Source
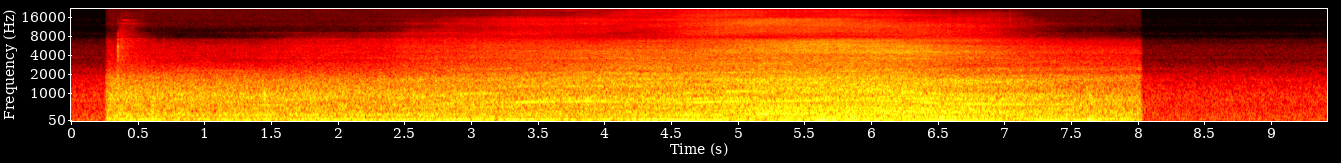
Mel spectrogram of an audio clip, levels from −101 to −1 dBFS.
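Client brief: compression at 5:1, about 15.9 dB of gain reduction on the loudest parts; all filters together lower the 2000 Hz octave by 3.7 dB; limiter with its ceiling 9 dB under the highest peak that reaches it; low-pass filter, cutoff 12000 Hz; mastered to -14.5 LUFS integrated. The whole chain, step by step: LPF 12000 Hz; bell 2000 Hz -5 dB; compressor 5:1, threshold -34 dBFS; gain +26.5 dB; limiter -5 dBFS

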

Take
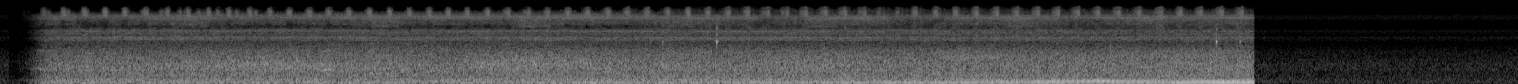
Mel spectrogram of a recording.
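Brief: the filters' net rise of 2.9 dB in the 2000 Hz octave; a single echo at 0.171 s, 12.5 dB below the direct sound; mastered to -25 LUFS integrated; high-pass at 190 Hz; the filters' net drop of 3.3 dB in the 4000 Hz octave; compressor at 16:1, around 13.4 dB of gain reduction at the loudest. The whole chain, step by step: HPF 190 Hz; bell 2000 Hz +5 dB; bell 4000 Hz -6 dB; compressor 16:1, threshold -35 dBFS; echo 0.171 s -12.5 dB; gain +12.5 dB

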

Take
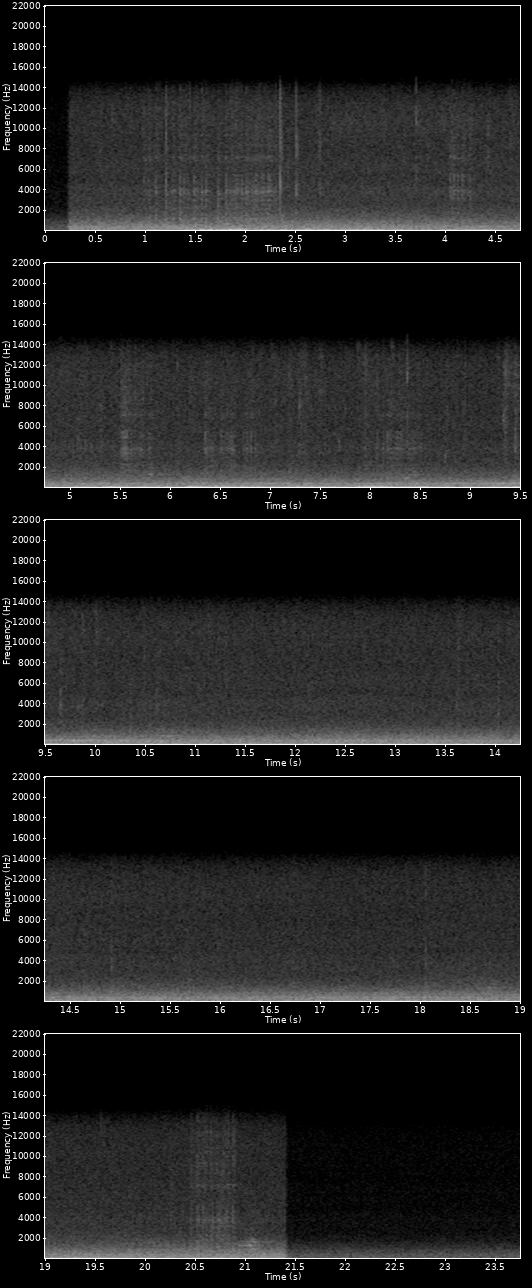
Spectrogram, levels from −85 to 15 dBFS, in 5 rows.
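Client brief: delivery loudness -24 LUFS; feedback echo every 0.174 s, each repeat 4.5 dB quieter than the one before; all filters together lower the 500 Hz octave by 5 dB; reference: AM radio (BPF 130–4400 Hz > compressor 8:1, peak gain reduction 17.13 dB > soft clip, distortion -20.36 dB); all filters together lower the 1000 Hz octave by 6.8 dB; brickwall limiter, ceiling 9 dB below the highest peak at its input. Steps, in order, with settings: bell 500 Hz -5.5 dB; bell 1000 Hz -7 dB; limiter -13.5 dBFS; BPF 130–4400 Hz; feedback echo 0.174 s, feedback 60%, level -4.5 dB; compressor 8:1, threshold -43 dBFS; soft clip -38 dBFS; gain +24 dB

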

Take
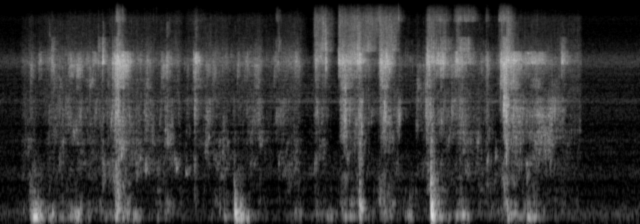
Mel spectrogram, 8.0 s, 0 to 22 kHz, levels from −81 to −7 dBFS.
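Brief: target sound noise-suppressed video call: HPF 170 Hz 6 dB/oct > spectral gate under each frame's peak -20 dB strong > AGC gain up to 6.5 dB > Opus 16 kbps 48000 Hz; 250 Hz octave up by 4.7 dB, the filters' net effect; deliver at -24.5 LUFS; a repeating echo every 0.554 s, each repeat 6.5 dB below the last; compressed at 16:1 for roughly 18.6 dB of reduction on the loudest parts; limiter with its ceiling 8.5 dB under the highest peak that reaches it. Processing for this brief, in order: bell 250 Hz +8 dB; compressor 16:1, threshold -31 dBFS; limiter -25 dBFS; HPF 170 Hz 6 dB/oct; feedback echo 0.554 s, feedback 47%, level -6.5 dB; spectral gate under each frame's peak -20 dB strong; AGC gain up to 6.5 dB; gain +11.5 dB; Opus 16 kbps 48000 Hz

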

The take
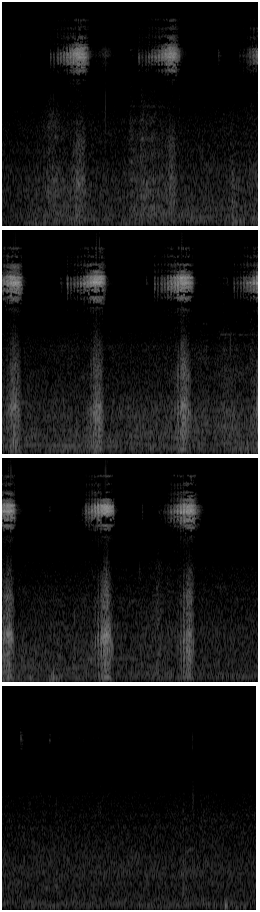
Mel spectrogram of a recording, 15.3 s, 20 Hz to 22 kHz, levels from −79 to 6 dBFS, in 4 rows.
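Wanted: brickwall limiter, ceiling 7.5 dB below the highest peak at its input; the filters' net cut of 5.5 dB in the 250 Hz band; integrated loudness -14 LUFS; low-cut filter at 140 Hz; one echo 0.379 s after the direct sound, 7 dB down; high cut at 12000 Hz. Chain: HPF 140 Hz; LPF 12000 Hz; bell 250 Hz -7 dB; limiter -21 dBFS; echo 0.379 s -7 dB; gain +18.5 dB

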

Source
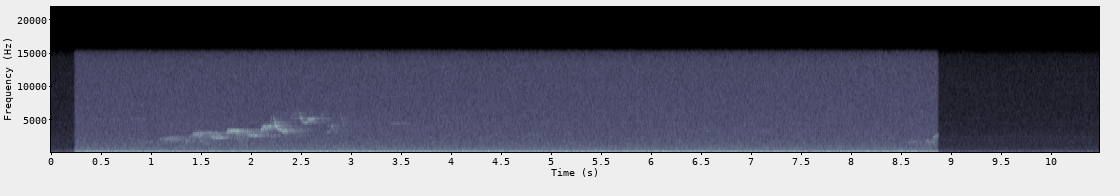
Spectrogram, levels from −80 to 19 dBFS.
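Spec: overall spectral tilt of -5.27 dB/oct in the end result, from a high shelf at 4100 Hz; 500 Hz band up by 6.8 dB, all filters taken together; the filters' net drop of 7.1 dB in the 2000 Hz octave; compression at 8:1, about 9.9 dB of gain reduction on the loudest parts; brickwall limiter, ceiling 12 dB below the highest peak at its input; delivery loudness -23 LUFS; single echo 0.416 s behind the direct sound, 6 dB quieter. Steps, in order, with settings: bell 500 Hz +9 dB; bell 2000 Hz -9 dB; high shelf 4100 Hz -3.5 dB; compressor 8:1, threshold -22 dBFS; limiter -26 dBFS; echo 0.416 s -6 dB; gain +12.5 dB

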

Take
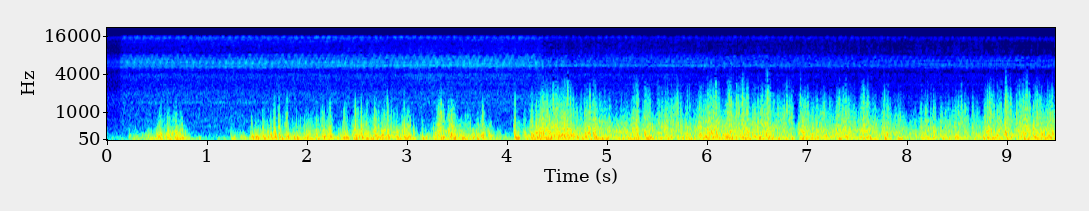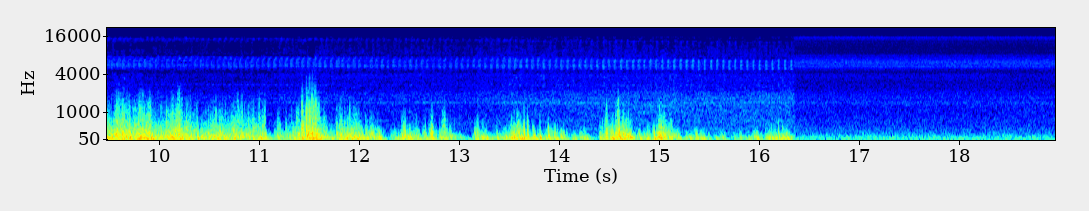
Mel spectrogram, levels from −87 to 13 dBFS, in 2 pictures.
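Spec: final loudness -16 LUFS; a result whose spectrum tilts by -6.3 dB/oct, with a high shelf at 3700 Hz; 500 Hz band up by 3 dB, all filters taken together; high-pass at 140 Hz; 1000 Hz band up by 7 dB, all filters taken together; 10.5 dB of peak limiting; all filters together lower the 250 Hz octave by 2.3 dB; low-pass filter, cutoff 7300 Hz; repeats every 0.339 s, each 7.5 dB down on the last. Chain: HPF 140 Hz; LPF 7300 Hz; bell 250 Hz -3.5 dB; bell 500 Hz +3 dB; bell 1000 Hz +8.5 dB; high shelf 3700 Hz -5.5 dB; limiter -14 dBFS; feedback echo 0.339 s, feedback 42%, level -7.5 dB; gain +10 dB

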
